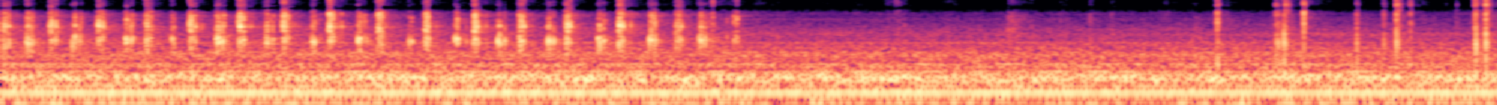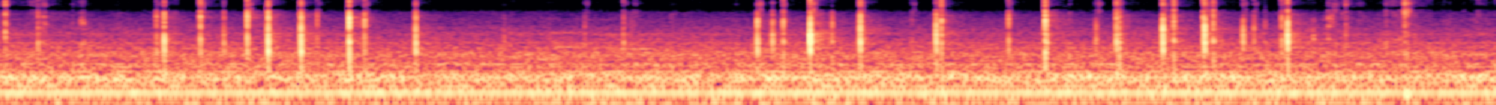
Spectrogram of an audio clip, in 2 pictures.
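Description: Long acrylic nails tap and scratch the front face of a small, hollow red printed cardboard box holding a roll of washi tape, held in both hands. Quick clusters of sharp, dry clicks come in bursts separated by short pauses, with softer scratching between them. A steady low hum runs underneath throughout.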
